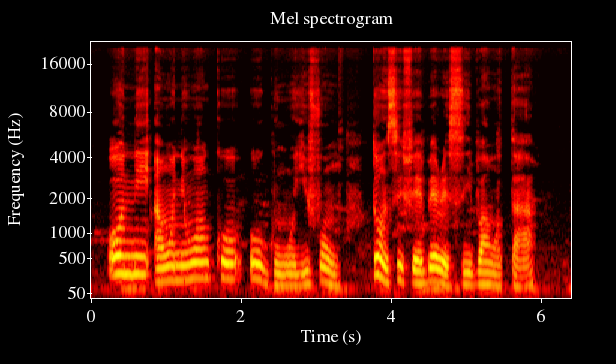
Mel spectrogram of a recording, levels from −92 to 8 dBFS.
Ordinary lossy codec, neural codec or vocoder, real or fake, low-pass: none; vocoder, 48 kHz, 128 mel bands, Vocos; fake; none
